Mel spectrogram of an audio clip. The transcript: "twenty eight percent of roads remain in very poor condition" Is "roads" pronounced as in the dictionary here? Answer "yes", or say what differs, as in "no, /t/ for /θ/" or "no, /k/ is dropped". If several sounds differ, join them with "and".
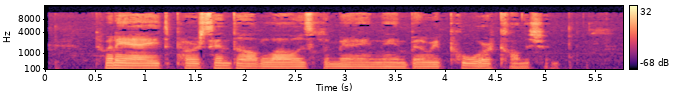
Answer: no, /l/ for /ɹ/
